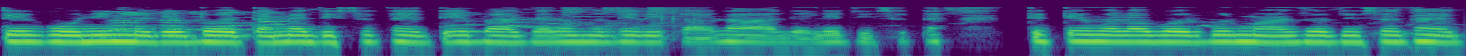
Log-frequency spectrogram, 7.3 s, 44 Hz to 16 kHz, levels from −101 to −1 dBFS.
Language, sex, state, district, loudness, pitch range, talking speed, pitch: Marathi, female, Maharashtra, Dhule, -23 LUFS, 185-200 Hz, 140 wpm, 195 Hz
